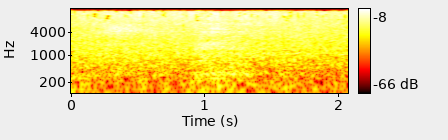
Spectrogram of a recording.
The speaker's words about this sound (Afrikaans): En dis hoekom die water nie meer so hard vir my klink nie.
